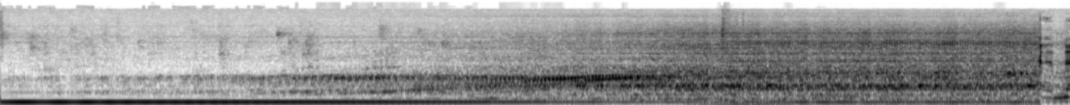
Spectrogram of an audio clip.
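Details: Gas furnace exhaust (inducer) fan motor after replacement, furnace turned back on: smooth, steady low hum with even airflow rush, no rattles or bearing noise; running as it should, unlike the old motor that spun up then slowed.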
